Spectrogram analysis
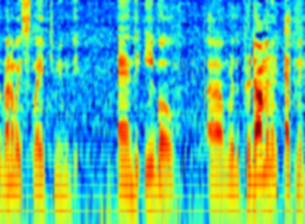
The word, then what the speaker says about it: Igbo: ethnic group known as the ebola okay igbo it's spelled igbo all right so now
